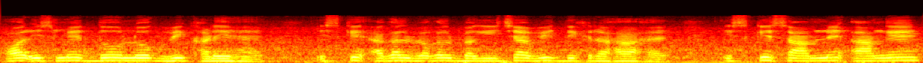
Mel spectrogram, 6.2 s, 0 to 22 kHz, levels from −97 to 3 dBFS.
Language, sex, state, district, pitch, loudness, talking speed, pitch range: Hindi, male, Madhya Pradesh, Katni, 165 Hz, -14 LUFS, 175 wpm, 155-175 Hz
